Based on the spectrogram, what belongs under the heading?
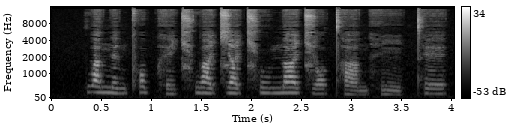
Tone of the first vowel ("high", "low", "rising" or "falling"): high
